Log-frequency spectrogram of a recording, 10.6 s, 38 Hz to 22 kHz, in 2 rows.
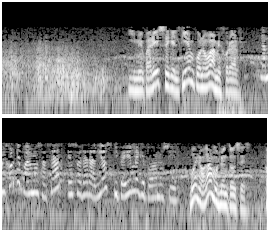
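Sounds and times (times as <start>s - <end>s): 
thunder outside: 0.0s - 3.9s
rain outside: 0.0s - 10.6s
speech: 2.5s - 10.6s.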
